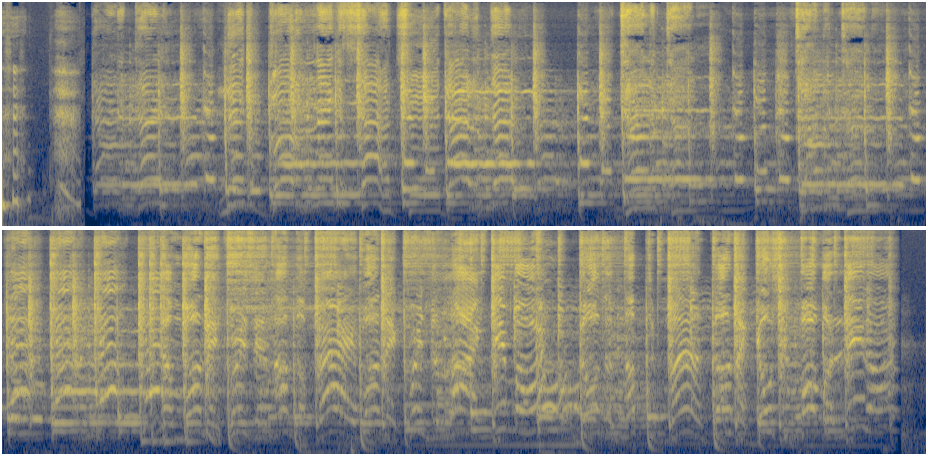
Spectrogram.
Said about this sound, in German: da man hört wieder diese Pfeife, ne? So ein so ein Pfeifen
